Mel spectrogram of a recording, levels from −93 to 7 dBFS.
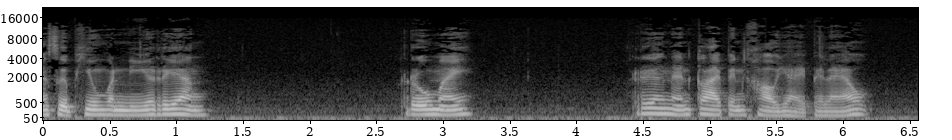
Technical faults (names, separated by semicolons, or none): overlapping chunks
